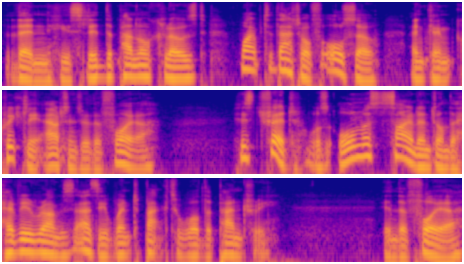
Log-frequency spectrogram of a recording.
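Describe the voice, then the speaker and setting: A man reading a vintage science fiction story aloud as an audiobook narrator, in a measured storytelling delivery. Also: on the low side, very animated, a little mellow, no echo, clean studio sound.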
